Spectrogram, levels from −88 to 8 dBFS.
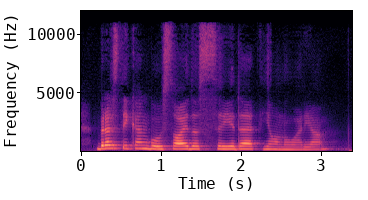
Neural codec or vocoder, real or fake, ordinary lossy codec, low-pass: codec, 24 kHz, 0.9 kbps, WavTokenizer, large speech release; fake; AAC, 64 kbps; 10.8 kHz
